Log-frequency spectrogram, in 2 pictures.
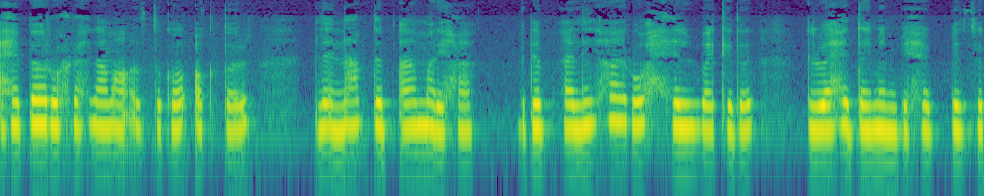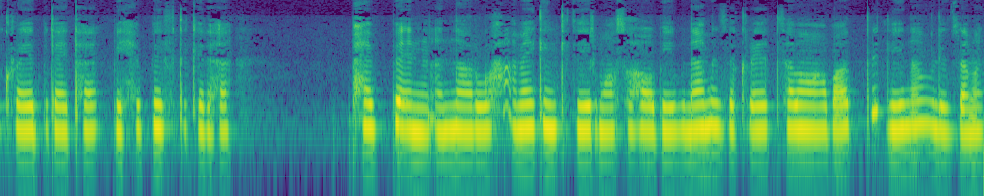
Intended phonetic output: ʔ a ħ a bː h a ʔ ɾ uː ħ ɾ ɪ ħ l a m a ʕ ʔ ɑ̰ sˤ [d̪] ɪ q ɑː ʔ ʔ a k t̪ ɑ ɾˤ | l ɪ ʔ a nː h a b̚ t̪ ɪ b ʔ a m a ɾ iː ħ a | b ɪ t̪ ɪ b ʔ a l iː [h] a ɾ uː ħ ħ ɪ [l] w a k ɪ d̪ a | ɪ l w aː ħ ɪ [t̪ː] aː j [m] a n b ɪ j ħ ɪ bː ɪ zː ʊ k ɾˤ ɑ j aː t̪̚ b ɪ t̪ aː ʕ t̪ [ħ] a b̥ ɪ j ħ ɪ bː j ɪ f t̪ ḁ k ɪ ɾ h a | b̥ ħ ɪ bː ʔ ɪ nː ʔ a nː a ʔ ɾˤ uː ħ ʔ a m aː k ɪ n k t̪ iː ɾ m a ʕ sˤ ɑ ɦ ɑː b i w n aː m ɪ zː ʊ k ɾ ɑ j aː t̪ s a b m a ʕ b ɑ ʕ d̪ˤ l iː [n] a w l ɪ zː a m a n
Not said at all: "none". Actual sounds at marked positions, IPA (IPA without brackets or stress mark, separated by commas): d̪, h, l, d̪ː, m, h, n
